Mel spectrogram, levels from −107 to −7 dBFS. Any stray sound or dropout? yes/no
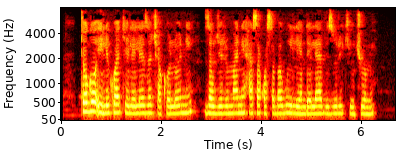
no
